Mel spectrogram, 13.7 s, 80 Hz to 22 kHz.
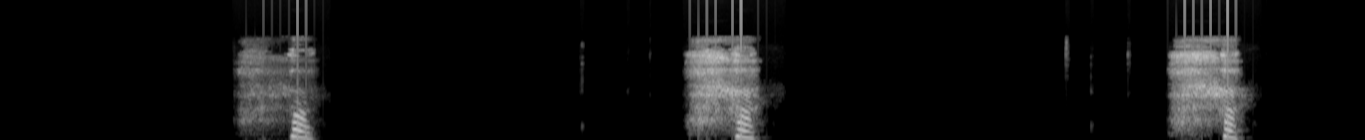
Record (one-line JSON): {"exhalation_length": "13.7 s", "exhalation_amplitude": 27680, "exhalation_signal_mean_std_ratio": 0.23, "survey_phase": "beta (2021-08-13 to 2022-03-07)", "age": "18-44", "gender": "Female", "wearing_mask": "No", "symptom_cough_any": true, "symptom_runny_or_blocked_nose": true, "symptom_shortness_of_breath": true, "symptom_fatigue": true, "symptom_change_to_sense_of_smell_or_taste": true, "symptom_other": true, "smoker_status": "Never smoked", "respiratory_condition_asthma": false, "respiratory_condition_other": false, "recruitment_source": "Test and Trace", "submission_delay": "3 days", "covid_test_result": "Positive", "covid_test_method": "RT-qPCR", "covid_ct_value": 27.2, "covid_ct_gene": "N gene"}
